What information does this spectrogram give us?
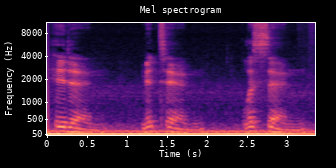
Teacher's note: there's the e sound but it sounds kind of like that short u sound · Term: schwa sound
